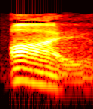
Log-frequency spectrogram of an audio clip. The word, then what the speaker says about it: Ai: Now Joshua sent men from Jericho to Ai. That's how you pronounce that little town, Ai,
